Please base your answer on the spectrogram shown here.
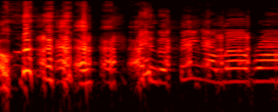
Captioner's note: both chuckling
